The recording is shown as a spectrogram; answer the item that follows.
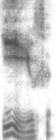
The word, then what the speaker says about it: Eve: I mean, technically her name is Eve, but the way he pronounces it sounds like Eva or Eva. It sounds like Eva, but yeah, it is Eve.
